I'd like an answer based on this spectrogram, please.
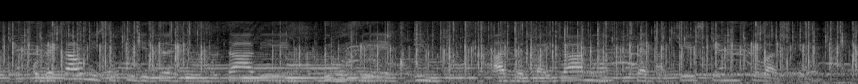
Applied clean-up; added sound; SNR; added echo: none; Applause / Cheering + Buzz / Bird; -2 dB; none.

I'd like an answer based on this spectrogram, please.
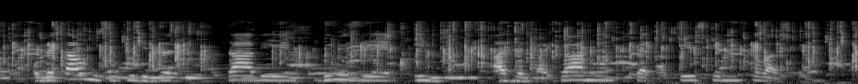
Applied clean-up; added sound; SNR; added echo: classical method log-MMSE.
